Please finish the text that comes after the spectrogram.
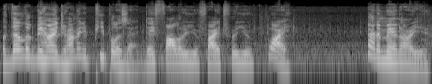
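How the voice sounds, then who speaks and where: A man's voice: high-pitched, big pitch swings, fairly quick, fairly bright tone, slight background noise. A man voicing a sly, mocking male warlord in a story-driven game, speaking in a theatrical manner.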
